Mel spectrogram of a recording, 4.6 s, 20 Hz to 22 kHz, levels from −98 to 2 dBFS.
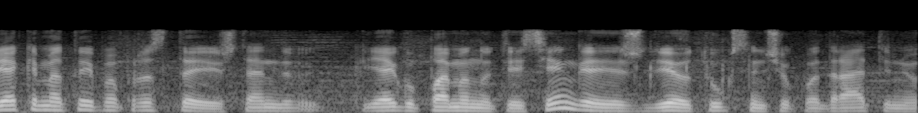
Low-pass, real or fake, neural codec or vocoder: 7.2 kHz; real; none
